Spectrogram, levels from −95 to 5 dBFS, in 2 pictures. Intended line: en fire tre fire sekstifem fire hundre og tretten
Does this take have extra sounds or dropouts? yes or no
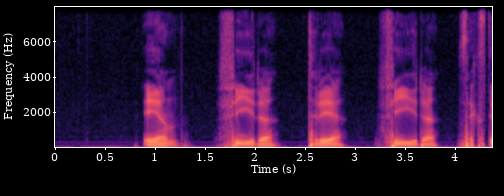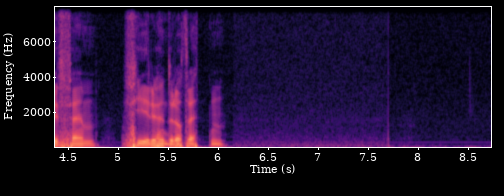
no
